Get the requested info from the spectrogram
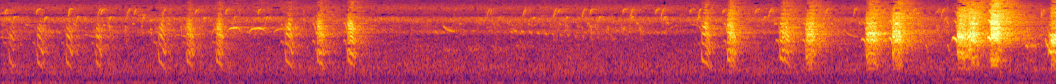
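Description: A crested francolin gives harsh, grating notes in a series. They pause midway, then return louder and faster toward the end.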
